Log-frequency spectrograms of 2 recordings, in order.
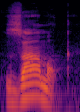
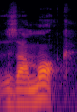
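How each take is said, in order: First: The stress is on the first syllable. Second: The stress is on the second syllable. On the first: It means castle. "zamok means castle" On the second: It means lock. "which means lock"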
